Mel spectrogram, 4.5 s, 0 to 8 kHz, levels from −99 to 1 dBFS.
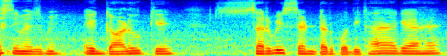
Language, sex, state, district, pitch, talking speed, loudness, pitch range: Hindi, male, Jharkhand, Ranchi, 135 Hz, 145 wpm, -15 LUFS, 120-140 Hz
